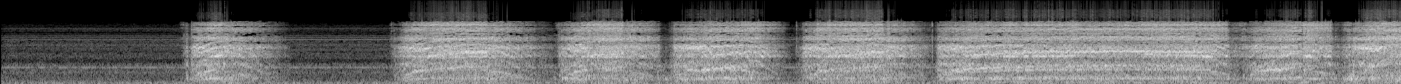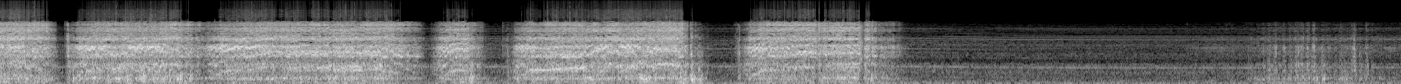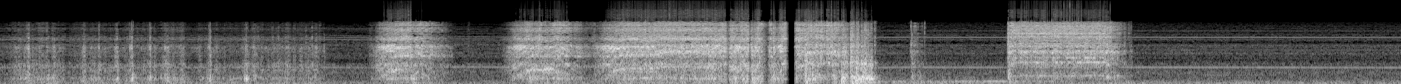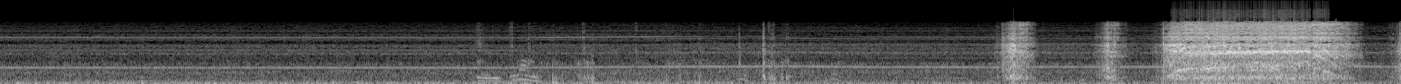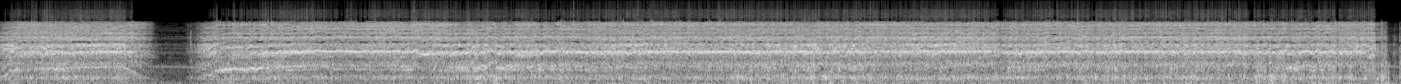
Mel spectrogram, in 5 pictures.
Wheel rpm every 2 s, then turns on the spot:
10, 30, 100, 90, 130, 210, 130, 140, 170, 110, 140, 60, 0, 10, 20, 30, 70, 200, 60, 120, 0, 0, 0, 0, 0, 0, 40, 140, 130, 200, 220, 230, 230, 230, 170.
22-24 26-30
